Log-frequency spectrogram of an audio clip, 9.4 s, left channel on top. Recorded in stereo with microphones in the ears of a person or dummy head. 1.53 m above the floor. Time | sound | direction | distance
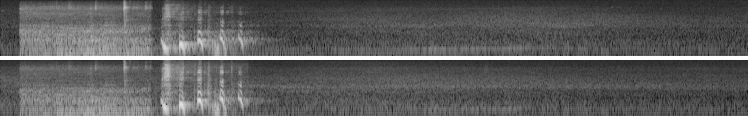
0.2 | a sliding door | 20° left (ahead or behind) | 0.6 m
2.0 | a giggle | 40° right (ahead or behind) | 0.7 m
